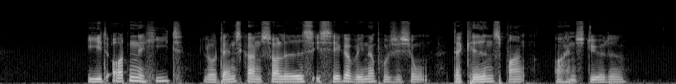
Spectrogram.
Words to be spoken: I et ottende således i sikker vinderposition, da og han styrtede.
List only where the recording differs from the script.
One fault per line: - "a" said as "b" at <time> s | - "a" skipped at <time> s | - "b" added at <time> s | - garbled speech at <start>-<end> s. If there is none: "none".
- "heat lå danskeren" added at 1.4 s
- "kæden sprang" added at 4.6 s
